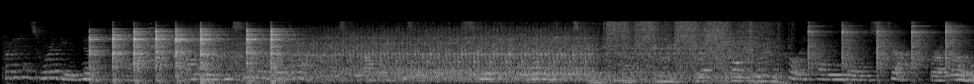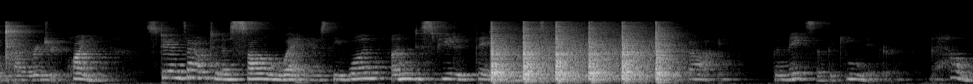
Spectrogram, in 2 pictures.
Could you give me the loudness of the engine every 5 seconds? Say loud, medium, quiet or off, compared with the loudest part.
loud, loud, off, off.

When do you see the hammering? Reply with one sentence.
The hammering can be heard from 0.8 to 2.8 s, from 8.1 to 9.9 s and from 14.6 to 16.4 s.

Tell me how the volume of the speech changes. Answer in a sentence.
The loudness of the speech goes up, then down.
